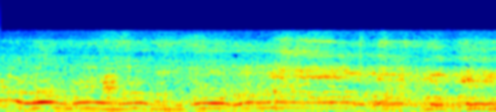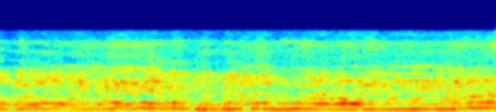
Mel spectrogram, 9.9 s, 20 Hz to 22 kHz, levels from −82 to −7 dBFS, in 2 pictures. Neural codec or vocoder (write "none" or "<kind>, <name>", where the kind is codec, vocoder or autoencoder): codec, SNAC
